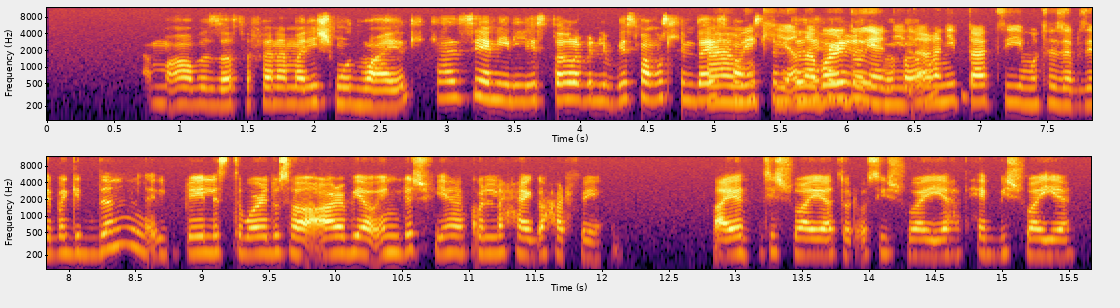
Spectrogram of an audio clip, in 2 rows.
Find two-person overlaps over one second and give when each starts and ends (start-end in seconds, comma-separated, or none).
4.9-6.7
